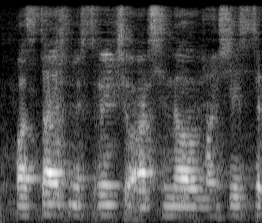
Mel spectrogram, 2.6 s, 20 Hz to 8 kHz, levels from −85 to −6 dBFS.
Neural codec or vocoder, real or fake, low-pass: codec, 44.1 kHz, 2.6 kbps, SNAC; fake; 7.2 kHz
